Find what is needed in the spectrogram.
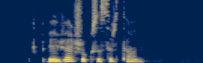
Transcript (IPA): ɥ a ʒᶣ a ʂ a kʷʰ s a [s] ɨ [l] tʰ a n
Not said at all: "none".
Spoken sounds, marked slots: s, r

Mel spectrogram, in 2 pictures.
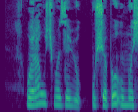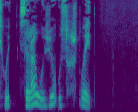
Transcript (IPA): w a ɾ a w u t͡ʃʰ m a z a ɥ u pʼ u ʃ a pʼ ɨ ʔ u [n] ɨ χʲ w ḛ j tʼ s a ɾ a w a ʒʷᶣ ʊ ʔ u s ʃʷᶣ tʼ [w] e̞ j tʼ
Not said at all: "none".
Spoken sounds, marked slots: m, w

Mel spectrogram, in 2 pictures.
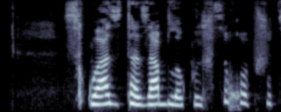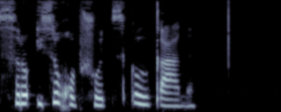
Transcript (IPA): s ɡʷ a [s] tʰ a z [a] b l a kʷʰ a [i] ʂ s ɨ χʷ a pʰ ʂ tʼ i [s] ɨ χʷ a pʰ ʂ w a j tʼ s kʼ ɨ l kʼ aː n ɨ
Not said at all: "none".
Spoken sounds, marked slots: z, a, i, s

